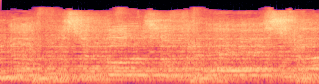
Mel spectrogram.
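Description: Argentine folk vocal group singing together in harmony, several voices holding sustained notes.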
